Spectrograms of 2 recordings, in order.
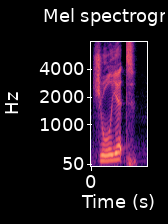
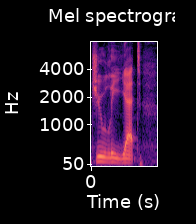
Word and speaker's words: Juliet: So I studied Shakespeare in college, and you know it's actually Romeo and Juliet. It's two. They're both two syllables. It's not. You hear people normally say, well, Romeo and Juliet, but it's not.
